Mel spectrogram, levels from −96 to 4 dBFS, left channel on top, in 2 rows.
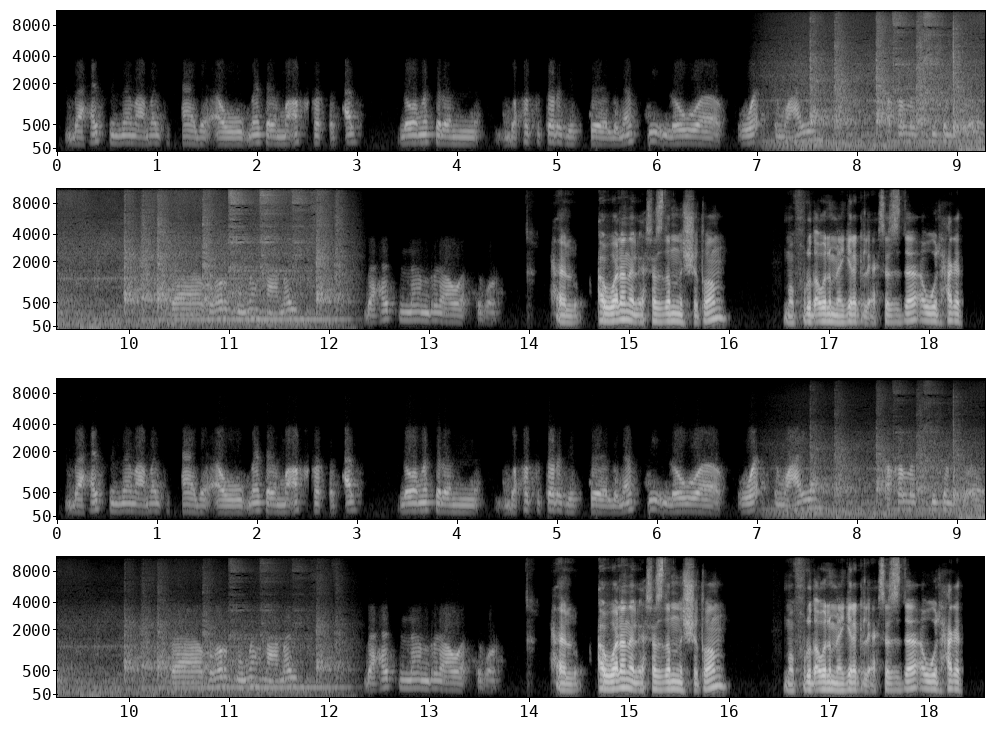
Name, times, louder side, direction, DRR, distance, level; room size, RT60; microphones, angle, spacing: voice 1, 0.1-3.0 3.4-7.7 8.3-9.4 10.4-11.7 12.3-13.7, right 2 dB, 40° right, 3.0 m, -36 dB
sound 1, 7.0-12.3, left 5 dB, 80° left, 1.1 m, -39 dB
voice 2, 14.2-16.0 16.5-18.3, right 2 dB, 20° right, 0.7 m, -24 dB
head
